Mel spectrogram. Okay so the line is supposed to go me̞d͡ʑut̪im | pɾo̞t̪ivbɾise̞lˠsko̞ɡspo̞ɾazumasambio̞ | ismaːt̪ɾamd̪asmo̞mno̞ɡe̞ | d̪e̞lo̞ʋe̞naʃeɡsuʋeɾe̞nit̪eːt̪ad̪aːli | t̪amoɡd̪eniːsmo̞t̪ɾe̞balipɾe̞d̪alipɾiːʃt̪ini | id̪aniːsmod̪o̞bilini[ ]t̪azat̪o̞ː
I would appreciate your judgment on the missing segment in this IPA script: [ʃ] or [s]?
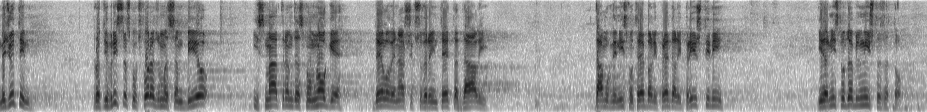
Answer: ʃ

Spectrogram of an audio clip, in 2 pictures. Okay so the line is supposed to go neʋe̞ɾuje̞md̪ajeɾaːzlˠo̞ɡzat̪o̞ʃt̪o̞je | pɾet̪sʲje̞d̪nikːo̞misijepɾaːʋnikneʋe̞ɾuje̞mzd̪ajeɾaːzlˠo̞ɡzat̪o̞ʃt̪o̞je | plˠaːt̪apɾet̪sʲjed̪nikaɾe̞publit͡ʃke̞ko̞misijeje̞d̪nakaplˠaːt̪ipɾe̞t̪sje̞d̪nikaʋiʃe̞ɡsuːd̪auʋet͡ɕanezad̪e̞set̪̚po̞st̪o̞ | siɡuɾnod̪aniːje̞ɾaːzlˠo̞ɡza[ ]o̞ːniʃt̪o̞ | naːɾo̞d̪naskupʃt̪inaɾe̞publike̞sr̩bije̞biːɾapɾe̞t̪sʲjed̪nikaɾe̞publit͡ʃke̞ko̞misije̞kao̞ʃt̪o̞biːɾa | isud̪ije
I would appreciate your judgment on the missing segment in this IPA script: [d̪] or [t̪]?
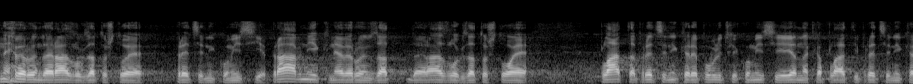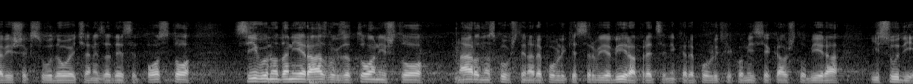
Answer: t̪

